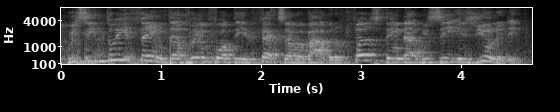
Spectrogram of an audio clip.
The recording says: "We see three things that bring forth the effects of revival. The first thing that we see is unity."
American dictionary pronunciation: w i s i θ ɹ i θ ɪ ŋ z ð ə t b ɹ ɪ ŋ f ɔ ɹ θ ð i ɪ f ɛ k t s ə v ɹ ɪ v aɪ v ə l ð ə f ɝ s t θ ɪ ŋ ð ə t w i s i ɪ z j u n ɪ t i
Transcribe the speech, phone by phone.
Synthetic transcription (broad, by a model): w i s i θ ɹ i θ ɪ ŋ z ð ə t b ɹ ɪ ŋ f ɔ ɹ θ ð i ɪ f ɛ k t s ə v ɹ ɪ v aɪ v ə ð ə f ɝ s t θ ɪ ŋ ð ə t w i s i ɪ z j u n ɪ t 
